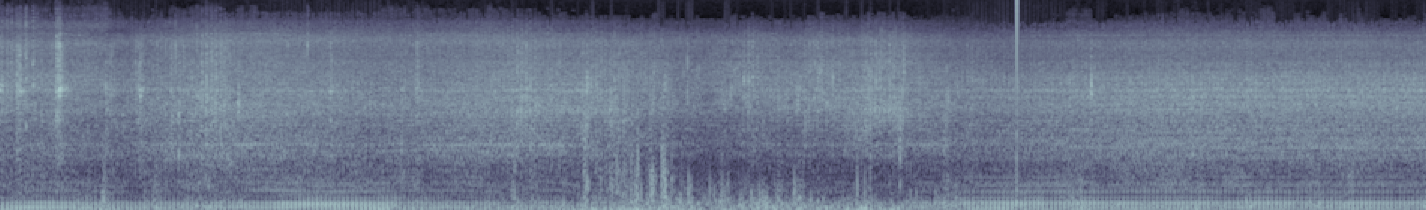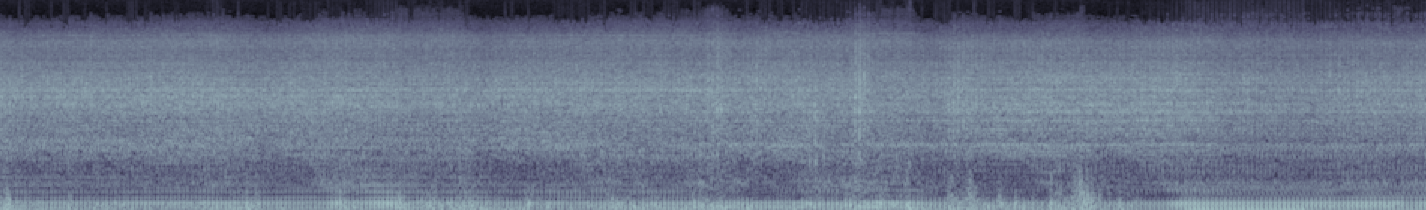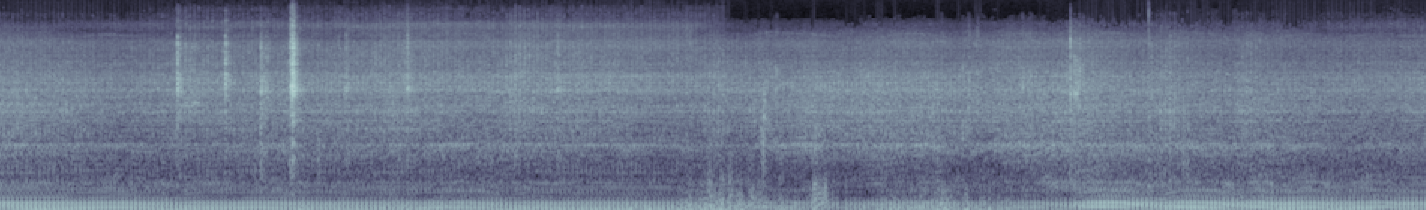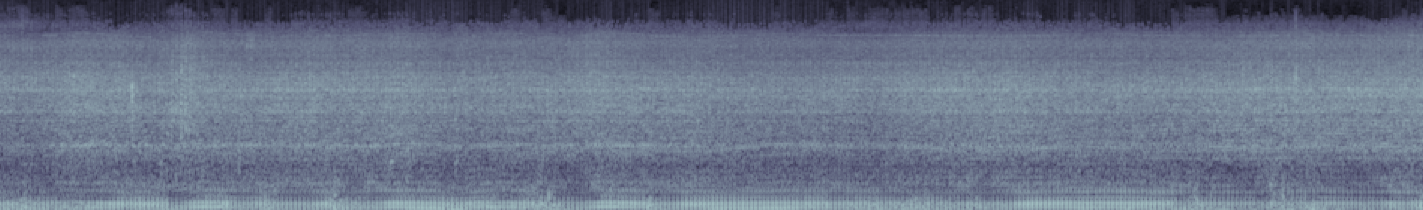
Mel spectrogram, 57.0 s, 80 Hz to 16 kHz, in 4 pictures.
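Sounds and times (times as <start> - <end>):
engine running steadily: 0.0 - 57.0.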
